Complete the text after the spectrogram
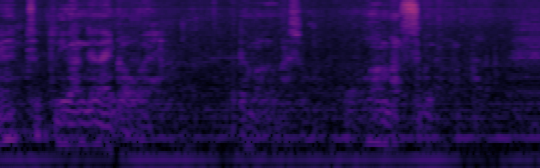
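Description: Paper rustles softly under fingers.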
